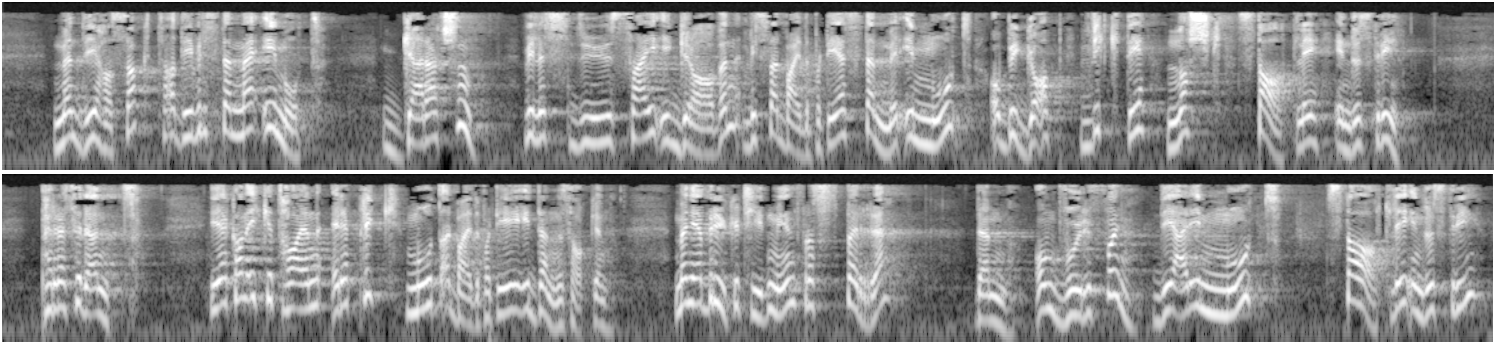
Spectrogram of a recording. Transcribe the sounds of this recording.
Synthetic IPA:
mɛnd̪ɪɦɑsɑkt̪ʰɑt̪̚d̪ɪʋɪlst̪ɛmːəʔɪmuːt̪ | ɡæɾɑʂn̩ | ʋɪlːəsnʉːsæɪʔɪɡɾɑːʋənʋɪsɑɾbæɪd̪əɾpɑʈiːəst̪ɛmːəɾʔɪmuːt̪ʔɔbʏɡːəɔpːʋɪkt̪ɪnɔʂkst̪ɑːt̪lɪʔɪnd̪ʉst̪ɾiː | pʰɾɛsɪd̪ɛnt̪ | jæɪkɑnɪkːət̪ʰɑːɛnɾɛpʰlɪkːmuːt̪ɑɾbæɪd̪əɾpɑʈiːəɪd̪ɛnːəsɑ̰ːkən | mɛnjæɪbɾʉːkəʈʰiːd̪n̩mɪnfɔɾɔspœrə | d̪ɛmʔɔmʋʊɾfɔɾd̪ɪæɾɪmuːt̪ | st̪ɑːt̪lɪɪnd̪ʉst̪ɾiː

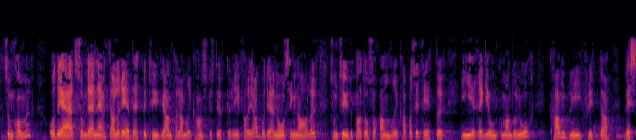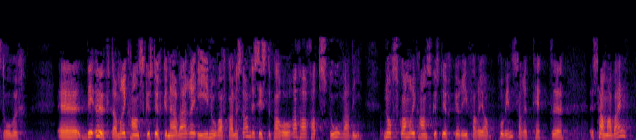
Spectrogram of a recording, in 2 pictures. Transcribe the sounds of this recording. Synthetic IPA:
sɔmkʰɔmːəʁ | ʔɔd̪ɛæʁsɔmd̪ɛæʁnɛʋnt̪ɑləʁeːd̪əɛɪt̪̚bət̪ʰyːd̪əlɪɑnt̪ʰɑlɑməɾɪkʰɑːnskəst̪ʏʁkəɾɪfɑʁɪɑbɔd̪ɛænoːsɪŋnɑːləʁsɔmt̪ʰyːd̪əpʰɔɑt̪ɔsːɔʔɑnd̪ʁəkʰɑpɑsɪt̪ʰeːt̪əʁɪʁɛɡɪuːnkʰʊmɑnd̪ʊnuːʁ | kʰɑnbliːflʏt̪ːɑʋɛst̪oːʋəʁ | d̪ɛʔøːkt̪əɑməʁɪkʰɑːnskəst̪ʏʁkənæʁʋæːʁəʔɪnuːʁɑfɡɑːnɪst̪ɑːnd̪ɪsɪst̪əpʰɑːʁoːʁəɦɑʁhɑt̪ːst̪uːʁʋæʁd̪ḭː | nɔʁskʊɑməʁɪkʰɑːnskəst̪ʏʁkəʁɪfɑʁɪɑpʰɾʊʋɪnshɑʁɛt̪ʰːɛt̪ː | sɑmɑʁbæɪ

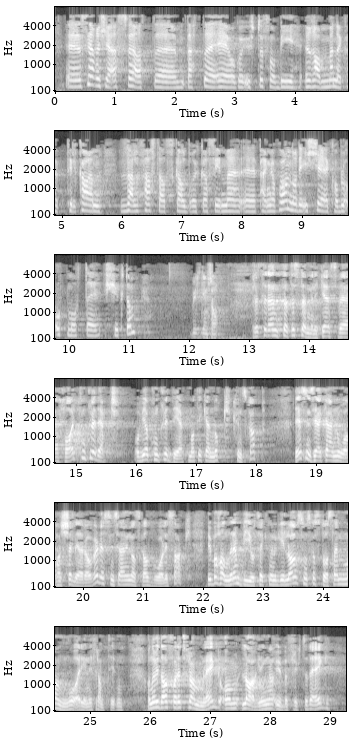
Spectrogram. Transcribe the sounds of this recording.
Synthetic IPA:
seːɾɪçːəɛsʋeːɑt̪d̪ɛt̪ːəæɔɡoːʉːt̪əfɔɾbiːɾɑmːənət̪ʰɪlkʰɑːɛn | ʋɛlfæʁst̪ɑːt̪skɑlbɾʉːkɑsiːnəpʰɛŋːəʁpʰɔnɔɾd̪ɛɪçːəækʰɔblɑʔʊpːmuːt̪çʉːkd̪ɔm | pʰɾɛsɪd̪ɛnt̪̚d̪ɛt̪ːəst̪ɛmːəɾɪkːəɛsʋeːhɑɾkʰʊŋklʉd̪eːʈʔɔʋɪhɑɾkʰʊŋklʉd̪eːʈmɛɑt̪d̪ɛɪkːəæɳɔkʰːʉnskɑːp | d̪̥ɛsʏnsjæɪɪkːəæɳuːəɦɑʂɛleɾoːʋəɖɛsʏnsjæɪæɾɛnɡɑnskəɑlʋoːɭɪsɑ̰ːk | ʋɪbəɦɑnd̪ləɾɛnbiːʊt̪ʰɛknʊlʊɡiːloːʋsɔmskɑlst̪oːsæɪɪmɑŋːəoːɾɪnːɪfɾɑmt̪ʰḭːd̪n̩ | ɔnɔɾʋɪd̪ɑfoːɾɛt̪fɾɑmlɛɡɔmlɑːɡɾɪŋɑʉːbəfɾʉkt̪əd̪əɛɡ

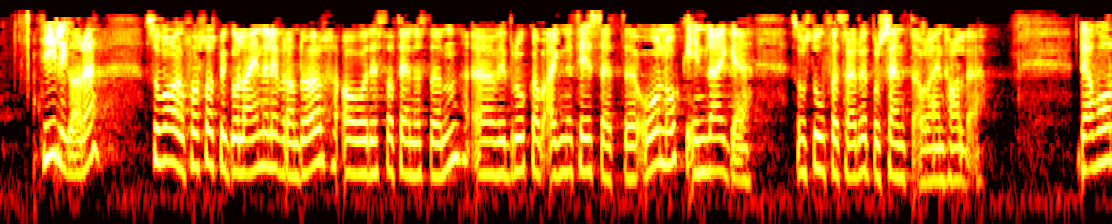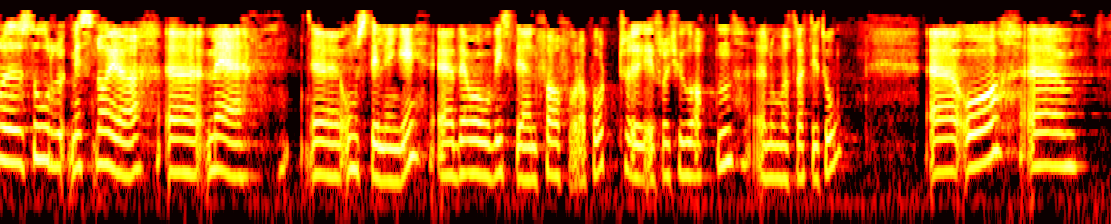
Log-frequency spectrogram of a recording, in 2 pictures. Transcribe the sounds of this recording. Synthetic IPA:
t̪ʰiːdlɪɡɑ̰ɾəsɔʋɑɾjʊfɔsɔsbɛɡɔlæɪnəlɛʋəɾɑnd̪øːɾɑd̪ɛsɑt̪ʰeːnəst̪ənʋɪbɾʉːkɑʋʔæ̰ɪɡnət̪ʰɪsɛt̪ːəɾʔɔnɔkːɪnlɛɡə̰sɔmst̪uːfɔɾt̪ʰɾɛd̪ʋəpʰɾʊsɛnt̪ʰɑ̰ːʋɾæɪnɦɑld̪ə̰ | d̪ɛɾʋoːɾəst̪uːɾmɪsnœʏə | mɛ | ʔʊ̰mst̪ɪlːɪŋɪd̪ɛʋɑɾjʊʋɪst̪ɪæɪnfɑːfɔ̰ɾɑ̰pʰɔʈɪ̰fɾɔçʉːəɑt̪ːnnʊməɾt̪ʰɾɛt̪ɪt̪ʰuː | ʔɔ

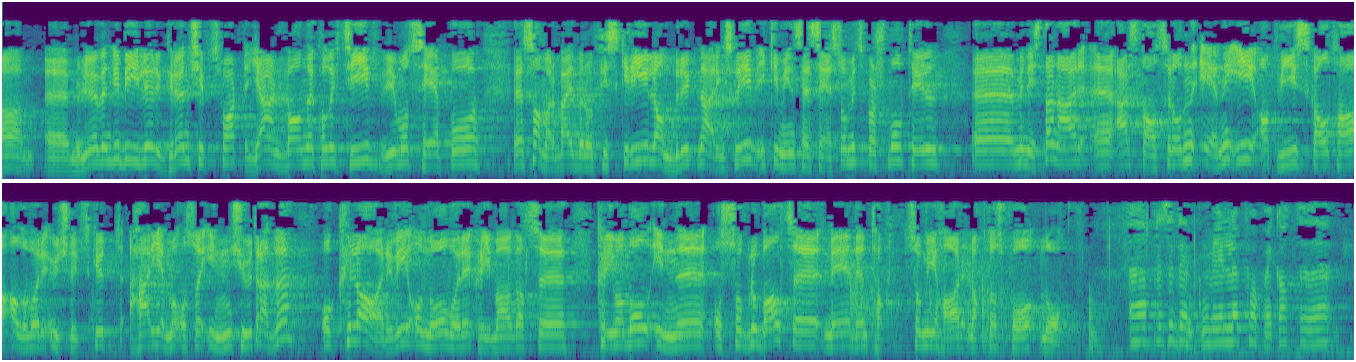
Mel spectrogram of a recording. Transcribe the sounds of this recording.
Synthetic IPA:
mɪljøːʋɛnd̪ɪəbiːləɾɡɾœnːɕʏpsfɑʈːjæːɳbɑːnəkʰɔlːəkt̪ʰiːʋʋɪmɔseːpʰɔ | sɑmːɑɾbæɪd̪mɛlːɔmfɪskəɾiːlɑnbɾʉːknæːɾɪŋsliːʋɪkːəmɪnst̪eseɛsɔmɪt̪spœʂmoːlt̪ʰɪl | mɪnɪst̪əɳæɾʔæ̰ɾst̪ɑːt̪sɾoːd̪ən̩eːnɪɪʔɑt̪ʋɪskɑlt̪ʰɑːʔɑlːəʋoːɾəʔʉːt̪ʂɭɪpskʉt̪ːhæːɾjɛmːəʔɔsːɔʔɪnːən̩çʉːət̪ʰɾɛd̪ʋə | ʔɔkʰlɑːɾəɾʋɪʔɔnoːʋoːɾəkʰliːmɑɡɑs | kʰliːmɑmoːlɪnːəɔsːɔɡlʊbɑːlt̪mɛd̪ɛnt̪ʰɑkt̪sɔmʋɪɦɑɾlɑkt̪ɔspʰɔnoː | pʰɾɛsɪd̪ɛnt̪n̩ʋɪlpʰoːpeːkəɑt̪

